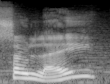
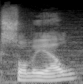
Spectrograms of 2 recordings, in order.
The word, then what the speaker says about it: Soleil: Oh, this is pronounced Soleil? Oh. I'm not going to lie. I like Soliel as a pronunciation, but like, obviously it's not Soliel because the E and the I are the way around.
